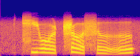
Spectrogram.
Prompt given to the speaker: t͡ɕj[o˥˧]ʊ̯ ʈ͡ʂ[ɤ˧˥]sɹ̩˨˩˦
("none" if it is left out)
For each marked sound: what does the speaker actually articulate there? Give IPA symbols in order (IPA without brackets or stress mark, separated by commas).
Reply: o˥˧, ɤ˥˩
